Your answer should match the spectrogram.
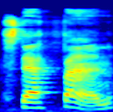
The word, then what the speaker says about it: Stefan: If you want the perfect pronunciation, which I do, how you'd say the word step, but remove the P and add fan, so more like Stefan instead of Stefan.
